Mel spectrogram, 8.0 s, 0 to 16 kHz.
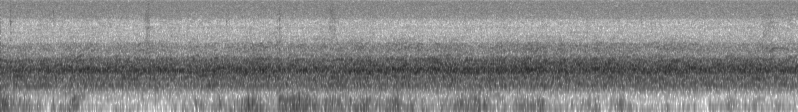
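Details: Snow Geese gathered in large flocks at a spring migration rest stop on Cayuga Lake, New York, 20 March 2021. Many birds honk at once in a steady din, with deep rumbling noise underneath.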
